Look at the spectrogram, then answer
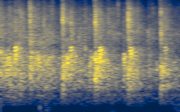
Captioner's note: applause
